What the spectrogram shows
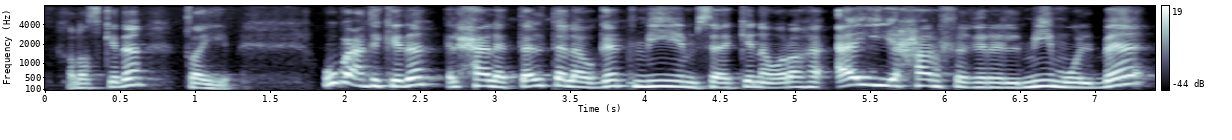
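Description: Patient Egyptian man teaching recitation. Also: high voice. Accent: Egyptian Arabic. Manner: explains patiently, asks rhetorical questions, draws out words slowly. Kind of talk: tajweed lesson with slow recitation.

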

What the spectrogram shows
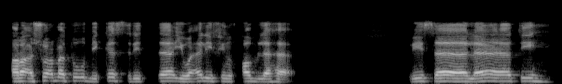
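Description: A man teaching a lesson in a measured, explanatory way, now and then chanting short recited passages. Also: a little high, a bit bright, no room sound. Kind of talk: lecture. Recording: dull, dry lo-fi sound.

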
